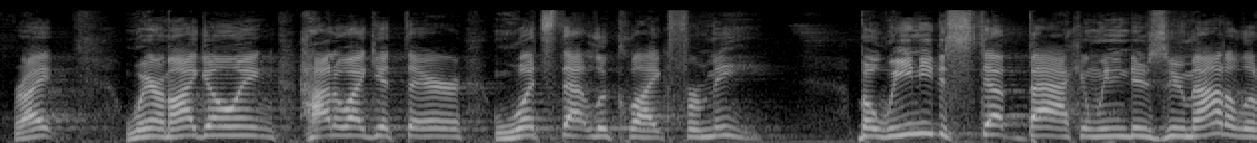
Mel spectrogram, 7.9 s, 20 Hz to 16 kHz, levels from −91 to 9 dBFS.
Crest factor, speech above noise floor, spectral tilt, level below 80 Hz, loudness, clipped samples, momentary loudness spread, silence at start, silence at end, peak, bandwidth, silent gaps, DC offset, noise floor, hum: 18 dB; 30 dB; -4 dB/octave; -62 dBFS; -27 LUFS; under 0.1%; 7 LU; 0.1 s; 0 s; -10 dBFS; 12.5 kHz; none; under 0.1%; -58 dBFS; none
